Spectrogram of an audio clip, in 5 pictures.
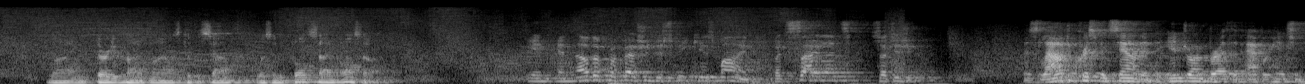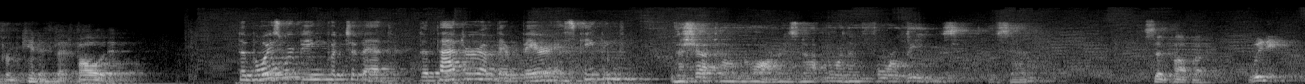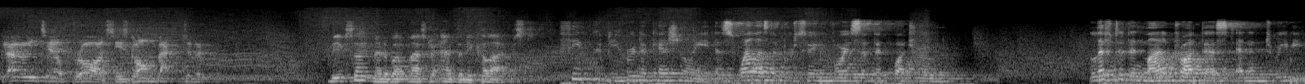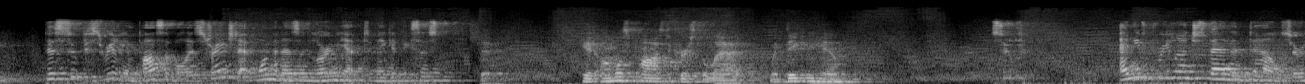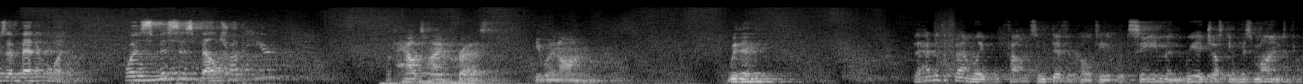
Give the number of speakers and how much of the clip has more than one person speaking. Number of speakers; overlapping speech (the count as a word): six, no overlap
